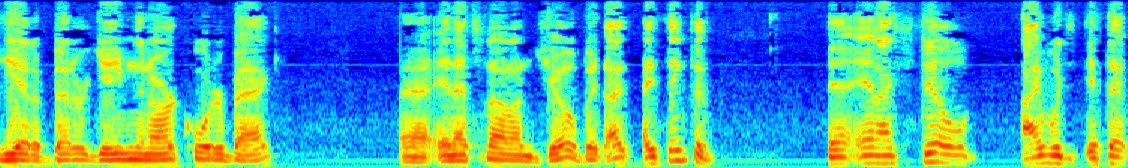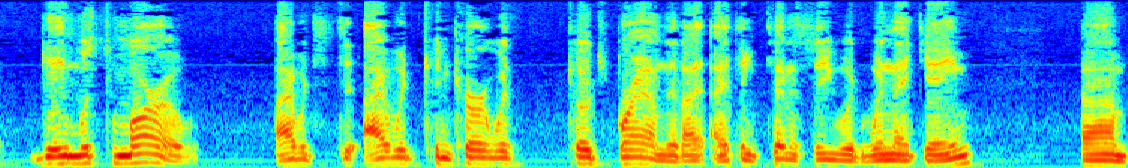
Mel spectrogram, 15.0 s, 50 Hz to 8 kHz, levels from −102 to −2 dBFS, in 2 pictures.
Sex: male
